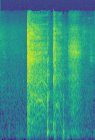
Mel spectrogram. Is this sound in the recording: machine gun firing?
no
